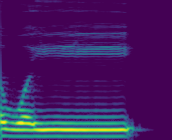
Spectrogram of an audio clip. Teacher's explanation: یا ساکن سے پہلے زبر آ جائے تو لین کرتے ہیں، تھوڑا سا کھینچ کے نرمی سے پڑھتے ہیں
